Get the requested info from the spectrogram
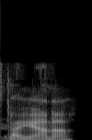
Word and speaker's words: Diana: Swillinger? No, it's Diana.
